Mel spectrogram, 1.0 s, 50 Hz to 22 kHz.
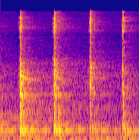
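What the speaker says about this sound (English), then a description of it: "we're going to hit them out with a little punch tool, screwdriver, whichever you can get to use to hit those out" A small punch tool hammers out the front brake caliper slide pins on a 2020 Chevy Tahoe, making four sharp, close metallic taps spaced evenly about a quarter second apart, with no talking.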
